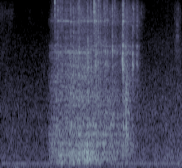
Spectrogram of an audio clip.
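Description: Rapid crackling rustle of flower stems and leaves being handled, lasting about a second.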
